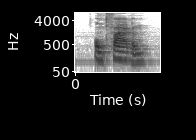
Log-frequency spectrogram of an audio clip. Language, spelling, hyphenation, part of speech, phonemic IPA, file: Dutch, ontvaren, ont‧va‧ren, verb, /ˌɔntˈvaː.rə(n)/, Nl-ontvaren.ogg
- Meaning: 1. to escape, flee 2. to sail away, to escape by sailing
